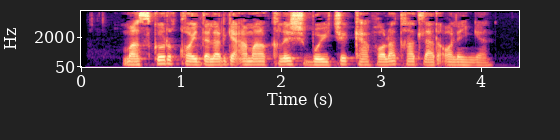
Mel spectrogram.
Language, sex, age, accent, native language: Uzbek, male, 19-29, Jizzax, Uzbek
